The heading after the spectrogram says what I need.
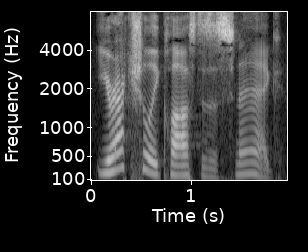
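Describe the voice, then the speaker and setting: Male co-host, rambling, self-mocking, higher voice, dead-dry mic. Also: sing-song, moderate pace, gravelly, smooth, dry recording. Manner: rambling, self-deprecating, many restarts. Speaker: podcast co-host. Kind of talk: casual chat.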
